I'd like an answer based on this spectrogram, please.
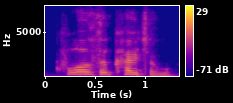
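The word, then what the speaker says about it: Quetzalcoatl: to the masons now i'm going to call it quasi-coatal that's close i've heard it pronounced like that yeah now this was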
